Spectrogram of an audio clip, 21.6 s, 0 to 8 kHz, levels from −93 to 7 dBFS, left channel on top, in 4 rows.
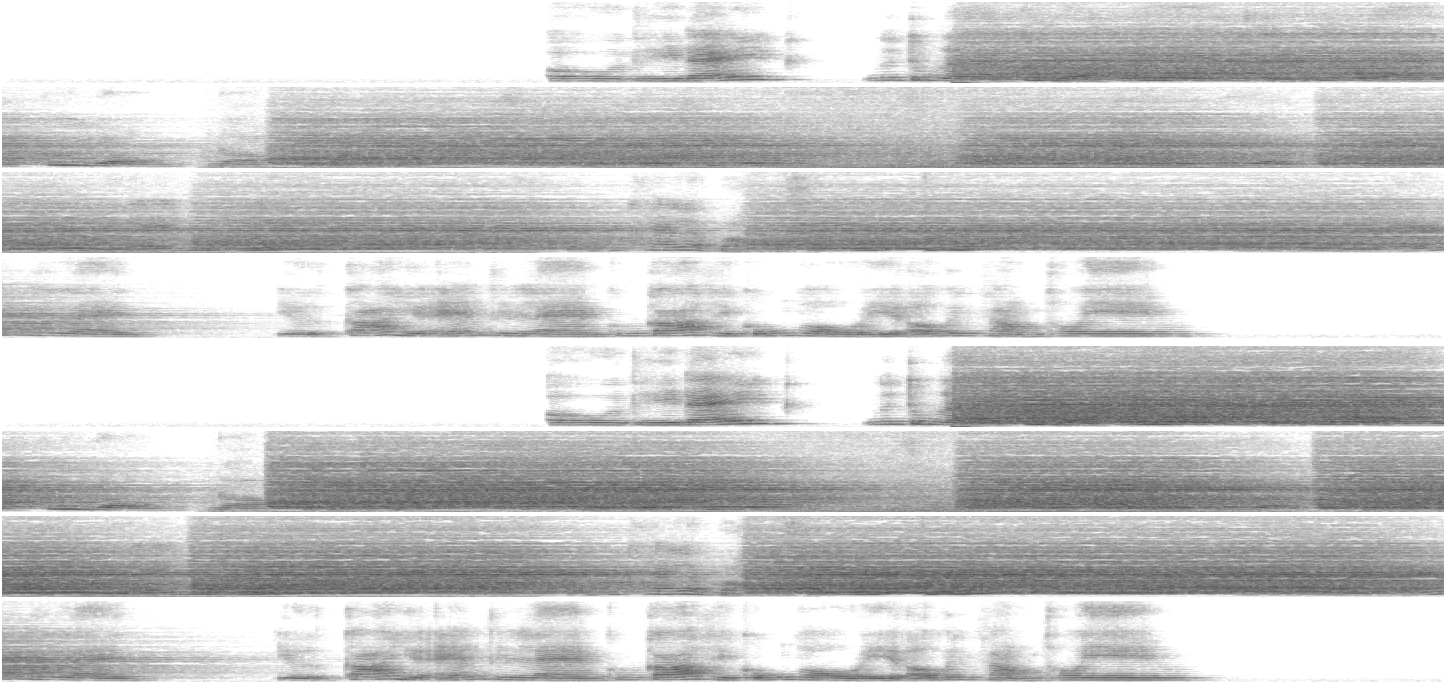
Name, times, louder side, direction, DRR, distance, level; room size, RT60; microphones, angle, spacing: voice 1, 2.0-3.0 3.2-7.0 7.3-8.5 8.8-12.1 12.5-14.5 15.4-16.8 17.2-20.6, right 3 dB, 35° right, 0.8 m, -36 dB
sound 1, 3.6-6.0 6.4-16.7, right 7 dB, 70° right, 0.4 m, -28 dB
sound 2, 6.1-12.8, equal, 15° left, 1.4 m, -48 dB
4.3 x 2.4 x 3.2 m
head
